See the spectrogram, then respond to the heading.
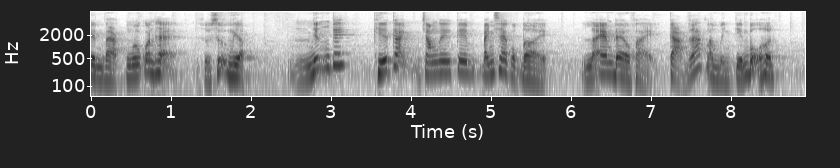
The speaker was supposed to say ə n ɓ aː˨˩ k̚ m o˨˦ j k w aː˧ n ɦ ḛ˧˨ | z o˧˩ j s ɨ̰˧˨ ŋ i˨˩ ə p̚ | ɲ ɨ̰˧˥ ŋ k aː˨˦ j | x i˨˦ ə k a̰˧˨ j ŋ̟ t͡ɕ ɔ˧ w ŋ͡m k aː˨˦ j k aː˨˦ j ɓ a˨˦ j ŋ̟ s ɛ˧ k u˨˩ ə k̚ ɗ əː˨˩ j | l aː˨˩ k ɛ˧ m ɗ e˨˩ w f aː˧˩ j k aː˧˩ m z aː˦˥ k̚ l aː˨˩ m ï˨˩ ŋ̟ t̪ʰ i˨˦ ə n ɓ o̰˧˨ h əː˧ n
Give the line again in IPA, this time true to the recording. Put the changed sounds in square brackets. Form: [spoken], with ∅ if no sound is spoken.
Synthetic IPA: ə n ɓ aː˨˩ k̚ m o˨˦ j k w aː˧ n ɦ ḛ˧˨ | z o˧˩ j s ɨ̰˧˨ ŋ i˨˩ ə p̚ | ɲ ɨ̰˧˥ ŋ k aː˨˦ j | x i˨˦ ə k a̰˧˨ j ŋ̟ t͡ɕ ɔ˧ w ŋ͡m k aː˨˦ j k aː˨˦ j ɓ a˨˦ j ŋ̟ s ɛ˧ k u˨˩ ə k̚ ɗ əː˨˩ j | l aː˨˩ [ʔ] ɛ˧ m ɗ e˨˩ w f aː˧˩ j k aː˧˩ m z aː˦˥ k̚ l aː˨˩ m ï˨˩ ŋ̟ [t̪] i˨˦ ə n ɓ o̰˧˨ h əː˧ n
